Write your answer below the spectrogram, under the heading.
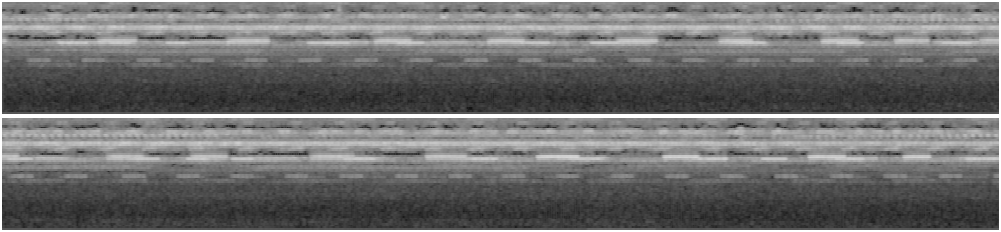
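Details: Park crickets at evening time keep up an unbroken, bright, ringing chorus, several overlapping chirping voices pulsing irregularly above a low steady hum of ambient noise.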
